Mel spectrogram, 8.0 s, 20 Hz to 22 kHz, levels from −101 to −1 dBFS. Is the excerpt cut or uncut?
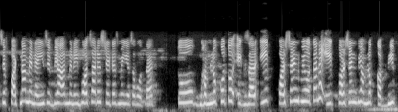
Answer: uncut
